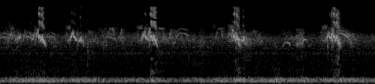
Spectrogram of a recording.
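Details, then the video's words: An osprey at its Dunrovin Ranch nest holding a fish, 23 June 2021. Loud piercing whistled yelps come singly about once a second, with a faint low hum beneath. "Dunrovin Ranch Osprey Video_2021-06-23_221314-Fish #4"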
